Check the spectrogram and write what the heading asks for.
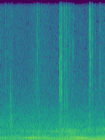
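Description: A steady low motor hum, with a few light clicks of footsteps on plastic grid matting.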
